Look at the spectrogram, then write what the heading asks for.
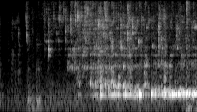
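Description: Filtered water from a Berkey gravity filter pours in a steady trickling stream, starting faint and growing fuller and louder as it runs.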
